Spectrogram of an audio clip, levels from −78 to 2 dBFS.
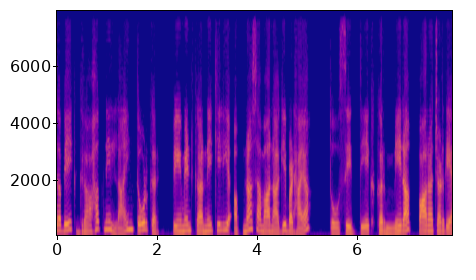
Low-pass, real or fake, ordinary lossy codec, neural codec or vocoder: none; fake; none; codec, 16 kHz, about 1 kbps, DyCAST, with the encoder's durations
